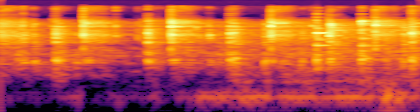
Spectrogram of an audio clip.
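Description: Flat metal tawa griddle being set down and shifted on a stovetop: a run of quick, light metallic clicks and knocks over a steady low hum.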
